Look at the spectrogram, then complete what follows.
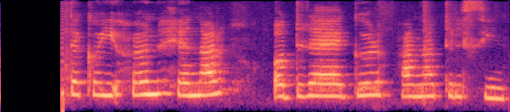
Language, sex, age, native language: Icelandic, male, 11, Icelandic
